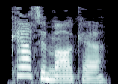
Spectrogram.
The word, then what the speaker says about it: Catamarca: Catamarca, Spanish pronunciation, Catamarca, is a province of Argentina, located in the northwest of the country.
